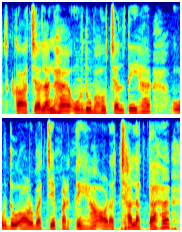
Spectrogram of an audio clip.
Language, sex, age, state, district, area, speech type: Urdu, female, 18-30, Bihar, Supaul, rural, spontaneous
